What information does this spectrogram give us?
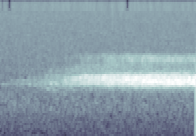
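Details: Western barn owl giving a noisy, harsh, hissing screech that starts faint and swells steadily louder over two seconds, a broad rasping band with no clear notes, against a quiet background.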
